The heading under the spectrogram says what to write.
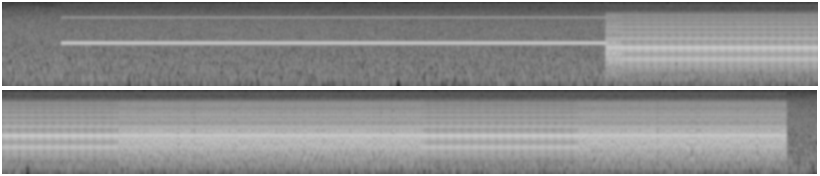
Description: Commodore tape loading (standard loader), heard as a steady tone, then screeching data.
